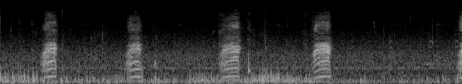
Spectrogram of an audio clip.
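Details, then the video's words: On a pond with ducklings, swimming ducks give five harsh quacks about 0.9 seconds apart, heard over a constant rushing, murmuring background noise. "The sound of ducks - ducklings in the pond - swimming ducks"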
